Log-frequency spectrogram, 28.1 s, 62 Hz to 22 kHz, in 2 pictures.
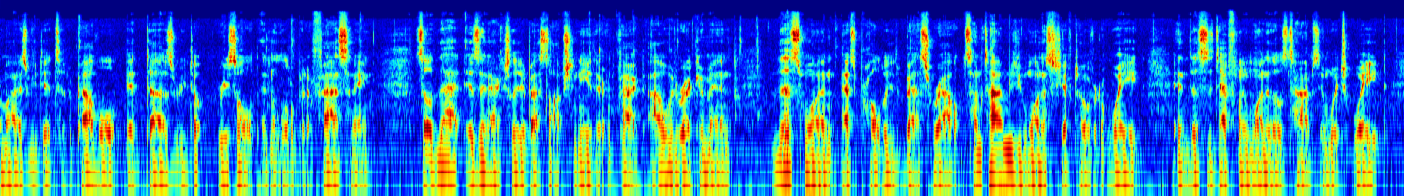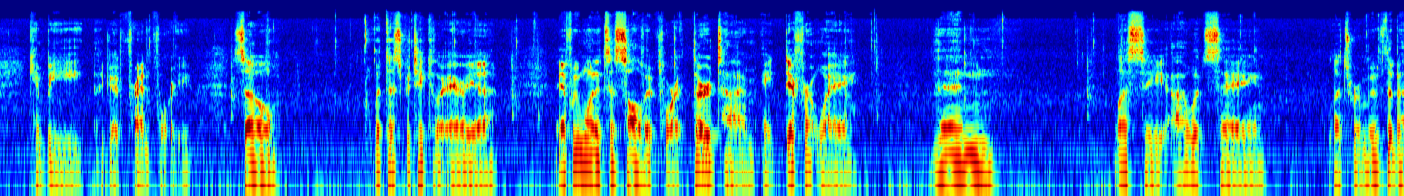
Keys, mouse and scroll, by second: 0.3-5.8 middle drag, 5.9 click, 6.2 KP_Decimal, 6.5 scroll down 1, 7.0 scroll up 1, 7.4 shift+middle click, 7.6 shift+scroll up 1, 8.1 shift+middle click, 15.6 middle click, 15.8 scroll down 1, 16.5 shift+middle click, 16.8 scroll up 1, 17.1 middle click, 17.6 click, 18.0 shift+middle click, 18.1 shift+scroll up 2, 18.6 middle click, 18.8 scroll up 1, 19.2 shift+middle click, 19.5 scroll down 1, 20.0 scroll up 1, 21.4-21.8 scroll down 1, 22.5 shift+middle click, 23.3 scroll down 1, 23.8 middle click, 24.2-24.8 scroll down 1, 25.0 shift+middle click, 26.0 click.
